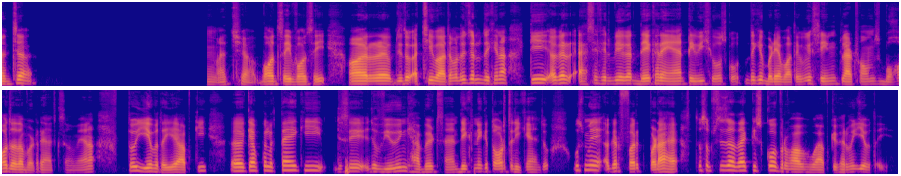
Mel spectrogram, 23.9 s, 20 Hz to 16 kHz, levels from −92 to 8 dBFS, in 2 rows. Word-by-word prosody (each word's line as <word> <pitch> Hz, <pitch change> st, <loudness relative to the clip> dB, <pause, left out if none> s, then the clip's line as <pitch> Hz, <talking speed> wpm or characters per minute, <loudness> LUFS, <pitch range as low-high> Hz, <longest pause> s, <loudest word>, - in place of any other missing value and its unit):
अच्छा। 130 Hz, +5 st, +1 dB, 2.4 s
हुँ, 105 Hz, -2 st, -12 dB
अच्छा। 110 Hz, 0 st, -5 dB, 0.2 s
बहुत 120 Hz, -1 st, +3 dB
सही, 115 Hz, 0 st, +3 dB
बहुत 110 Hz, 0 st, 0 dB
सही। 115 Hz, +2 st, -3 dB, 0.3 s
और 125 Hz, 0 st, +8 dB, 0.4 s
ये 125 Hz, -, -2 dB
तो 140 Hz, -, +4 dB
अच्छी 145 Hz, -, -1 dB
बात 115 Hz, -3 st, +6 dB
है। 125 Hz, -, 0 dB
मतलब 150 Hz, +4 st, -1 dB
चलो 165 Hz, 0 st, +1 dB
देखिए 145 Hz, +2 st, -2 dB
ना 160 Hz, -, +4 dB, 0.3 s
कि 165 Hz, 0 st, +4 dB
अगर 160 Hz, +2 st, +5 dB
ऐसे 120 Hz, +5 st, 0 dB
फिर 135 Hz, -2 st, -5 dB
भी 140 Hz, +2 st, 0 dB
अगर 140 Hz, 0 st, +2 dB
देख 125 Hz, +2 st, +2 dB
रहे 130 Hz, -2 st, +4 dB
हैं 120 Hz, +1 st, +1 dB
टीवी 120 Hz, 0 st, -2 dB
शोज़ 120 Hz, -1 st, -7 dB
को -, -, -9 dB
देखिए 145 Hz, 0 st, -2 dB
बढ़िया 115 Hz, -3 st, +2 dB
बात 105 Hz, 0 st, -2 dB
है 110 Hz, -, -3 dB
क्योंकि 135 Hz, +5 st, -3 dB
स्ट्रीमिंग 120 Hz, +1 st, -4 dB
प्लेटफॉर्म्स 115 Hz, +1 st, 0 dB
बहुत 130 Hz, +6 st, 0 dB
ज़्यादा 120 Hz, -2 st, +3 dB
बढ़ 105 Hz, -2 st, -8 dB
रहे 110 Hz, -, -5 dB
हैं -, -, -8 dB
आज 100 Hz, -, -13 dB
के -, -, -21 dB
समय 100 Hz, -1 st, -20 dB
में 100 Hz, -, -13 dB
है 110 Hz, -, -4 dB
ना? 125 Hz, +1 st, -2 dB, 0.5 s
तो 175 Hz, +1 st, +2 dB
ये 150 Hz, -4 st, +3 dB
बताइए 110 Hz, -6 st, -2 dB
आप 110 Hz, -1 st, +3 dB
कि 170 Hz, -, -7 dB
अ, -, -, -14 dB, 0.5 s
क्या 180 Hz, +3 st, +4 dB
आपको 180 Hz, +2 st, -5 dB
लगता 175 Hz, +2 st, 0 dB
है 195 Hz, 0 st, +3 dB
कि 190 Hz, +1 st, -6 dB, 0.2 s
जैसे 150 Hz, +4 st, -3 dB
जो 140 Hz, -, -4 dB
व्यूइंग 135 Hz, +7 st, -3 dB
हैबिट्स 120 Hz, 0 st, -4 dB
हैं 115 Hz, +1 st, -7 dB
देखने 135 Hz, +3 st, -3 dB
के 145 Hz, -, -5 dB
तौर-तरीके 125 Hz, -4 st, -2 dB
हैं 110 Hz, -2 st, -7 dB
जो 115 Hz, -, -11 dB, 0.3 s
उसमें 200 Hz, 0 st, -1 dB
अगर 145 Hz, +4 st, -2 dB
फर्क 130 Hz, +2 st, +2 dB
पड़ा 110 Hz, +4 st, +6 dB
है 120 Hz, -2 st, +1 dB, 0.2 s
तो -, -, -10 dB
सबसे 190 Hz, +1 st, -5 dB
ज्यादा 185 Hz, -2 st, +5 dB
किसको 185 Hz, +1 st, 0 dB
प्रभाव 125 Hz, -6 st, +1 dB
हुआ 110 Hz, 0 st, -4 dB
है 110 Hz, -, +2 dB
आपके 110 Hz, -, -7 dB
घर 110 Hz, 0 st, -6 dB
में 125 Hz, +3 st, -6 dB
ये 130 Hz, 0 st, -1 dB
बताइए? 110 Hz, -, -13 dB
125 Hz, 215 wpm, -24 LUFS, 115-150 Hz, 2.4 s, और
